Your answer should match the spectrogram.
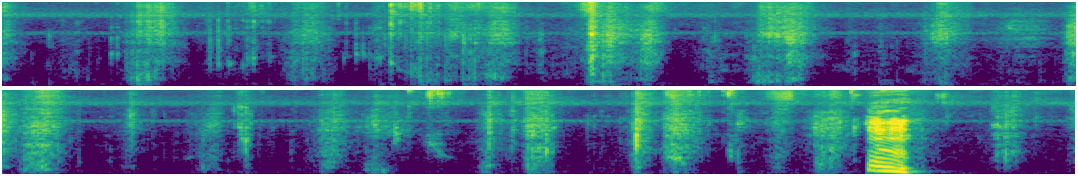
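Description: Faint, irregular crunching of a Coca-Cola flavored Oreo being chewed, its filling studded with popping candy. A short 'hmm' comes near the end.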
